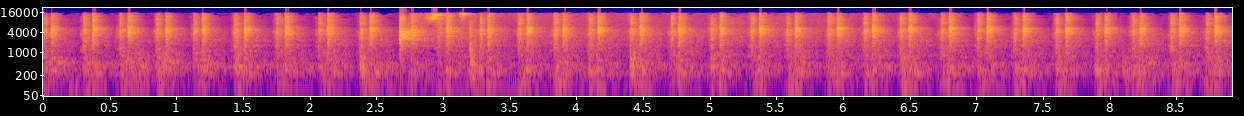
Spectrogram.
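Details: Direct-drive top-load washer, just after replacing a split motor coupling: loud regular clicking on every agitation, about two per second, in agitate; spin then ramps up slowly, clicks rising with speed; mechanical clicking fault, cause not pinned down.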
